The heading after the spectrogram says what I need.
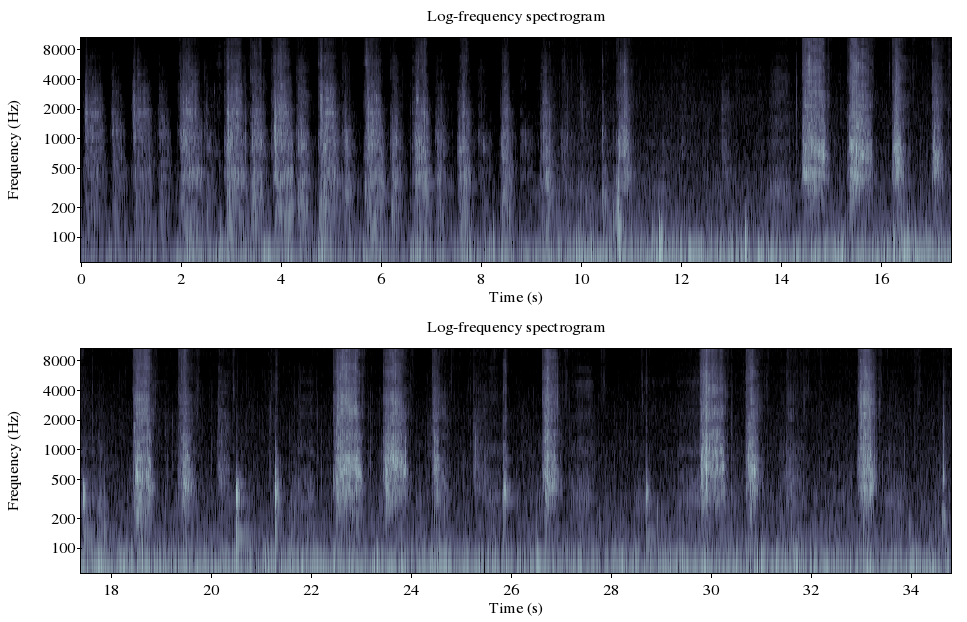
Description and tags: Milking the goat by hand in village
